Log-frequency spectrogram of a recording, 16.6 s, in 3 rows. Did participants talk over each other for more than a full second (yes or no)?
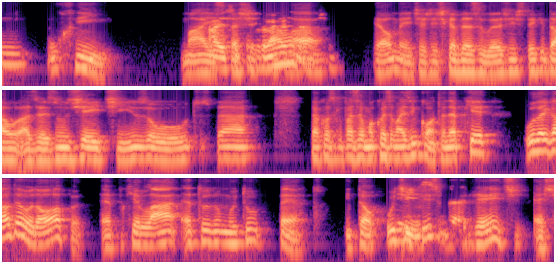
yes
